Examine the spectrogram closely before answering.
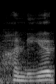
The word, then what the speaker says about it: Chania: That was actually what I was going to do here once I arrived in um Haneia.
